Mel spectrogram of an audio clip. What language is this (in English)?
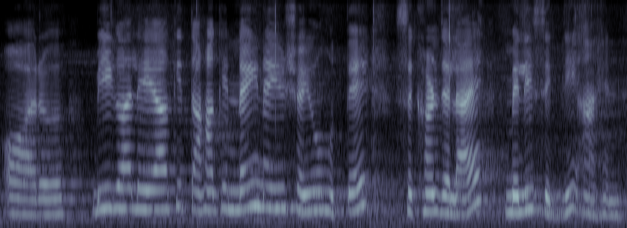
Sindhi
